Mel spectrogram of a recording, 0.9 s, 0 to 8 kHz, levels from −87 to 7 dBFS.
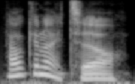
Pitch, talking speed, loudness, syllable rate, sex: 165 Hz, 265 wpm, -14 LUFS, 4.9 syllables/s, male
